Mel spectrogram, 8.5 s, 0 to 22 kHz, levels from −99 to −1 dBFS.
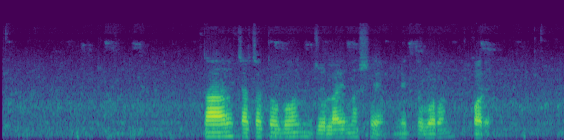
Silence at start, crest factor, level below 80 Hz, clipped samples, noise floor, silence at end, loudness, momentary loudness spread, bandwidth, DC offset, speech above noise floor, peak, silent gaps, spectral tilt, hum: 3.05 s; 24 dB; -68 dBFS; under 0.1%; -52 dBFS; 1.15 s; -23 LUFS; 21 LU; 7 kHz; under 0.1%; 30 dB; 0 dBFS; none; -8 dB/octave; none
